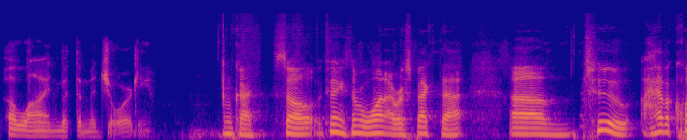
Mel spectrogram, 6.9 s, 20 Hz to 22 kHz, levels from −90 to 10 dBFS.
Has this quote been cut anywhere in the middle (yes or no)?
yes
